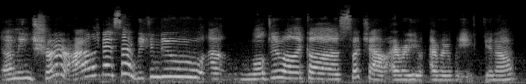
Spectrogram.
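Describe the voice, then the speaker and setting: Bright-voiced woman co-hosting a stream. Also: high-pitched, expressive, a little fast, faint music behind. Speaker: stream co-host. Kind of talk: casual stream chat.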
